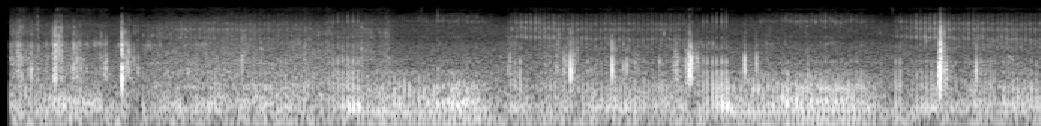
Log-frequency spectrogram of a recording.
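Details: Striped female cat, said to be angry and depressed, purring while a song she dislikes plays next to her ear; a low, rough continuous purr broken by scattered sharp clicks and taps.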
